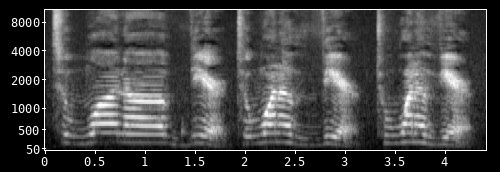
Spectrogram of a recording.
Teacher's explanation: it doesn't say to, it's more of a t.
